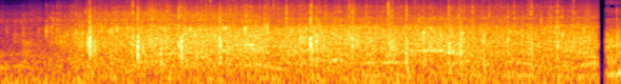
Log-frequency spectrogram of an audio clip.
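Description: Dense, steady applause from a large crowd gathered at an Indian public event ahead of the Prime Minister's appearance, filling the whole stretch at an even level and cutting off abruptly near the end, with no talk over it.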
